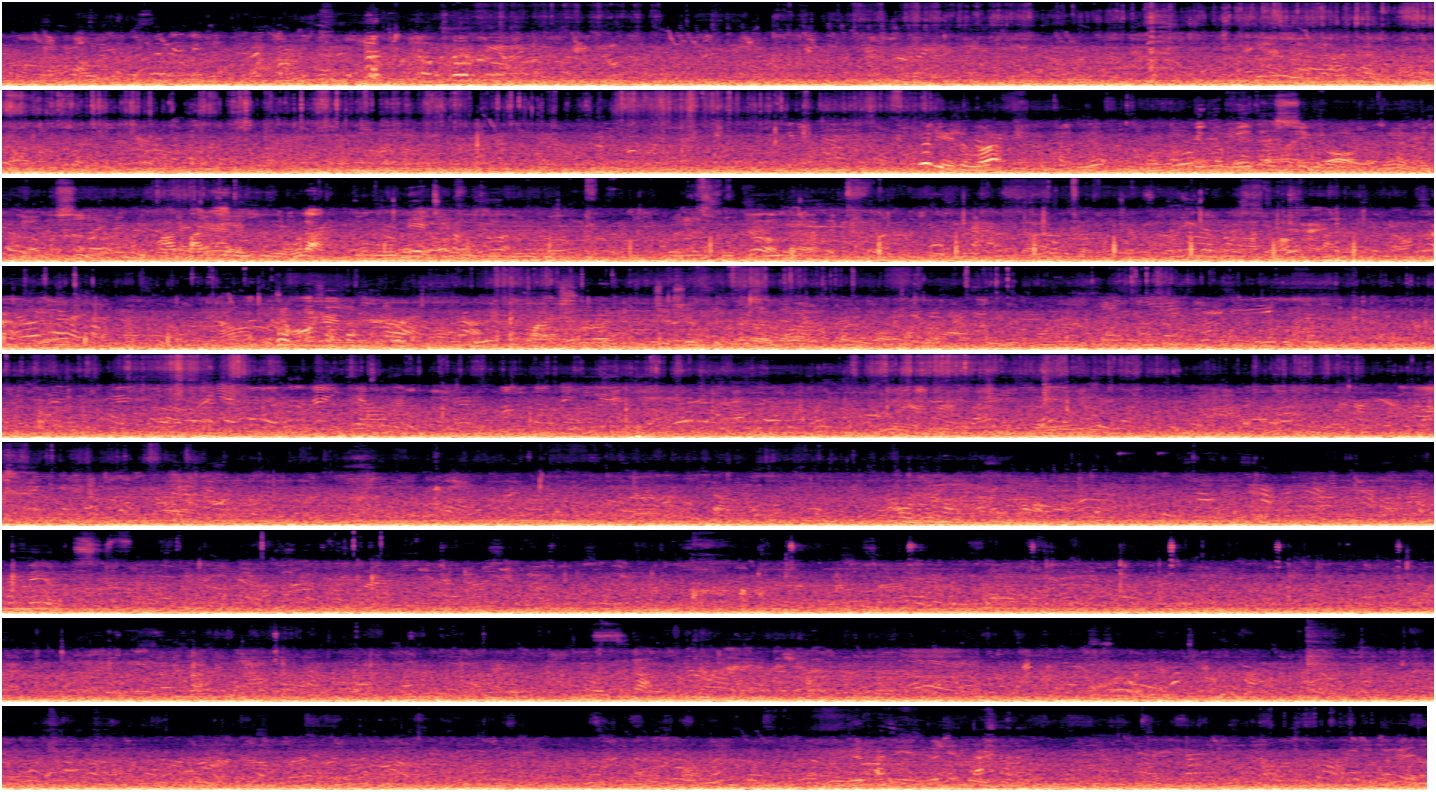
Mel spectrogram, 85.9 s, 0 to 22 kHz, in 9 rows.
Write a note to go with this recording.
In the park plaza, Tourists from all over, Office workers lunch break, Binaural recording, Zoom H6+ Soundman OKM II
